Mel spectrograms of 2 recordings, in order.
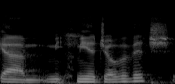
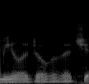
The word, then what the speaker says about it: Milla Jovovich: it's the fourth kind from 2009 I think Mia Jovovich is how you say her name Milla Jovovich she's like the only person actress I recognized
